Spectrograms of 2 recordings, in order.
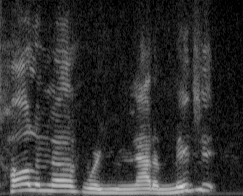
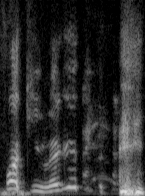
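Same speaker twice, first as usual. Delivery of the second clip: higher-pitched, defiant clapback tone; 7 semitones higher, 4 dB louder than usual. Imagining a kitchen stare-down with a girlfriend: imitating a defiant girlfriend. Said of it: "I'm trying to get you to do some shit and you like".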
